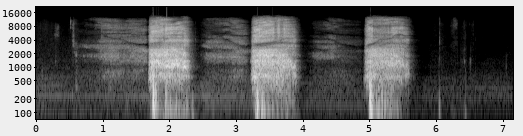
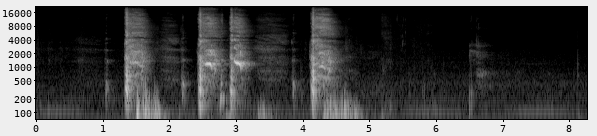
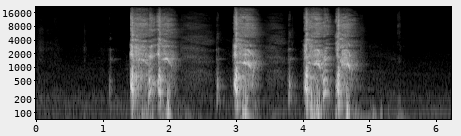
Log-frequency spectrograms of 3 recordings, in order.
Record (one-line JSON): {"exhalation_length": "7.2 s", "exhalation_amplitude": 32767, "exhalation_signal_mean_std_ratio": 0.43, "three_cough_length": "8.3 s", "three_cough_amplitude": 12770, "three_cough_signal_mean_std_ratio": 0.3, "cough_length": "6.2 s", "cough_amplitude": 25145, "cough_signal_mean_std_ratio": 0.36, "survey_phase": "alpha (2021-03-01 to 2021-08-12)", "age": "18-44", "gender": "Male", "wearing_mask": "No", "symptom_cough_any": true, "symptom_new_continuous_cough": true, "symptom_shortness_of_breath": true, "symptom_fatigue": true, "symptom_onset": "2 days", "smoker_status": "Ex-smoker", "respiratory_condition_asthma": true, "respiratory_condition_other": false, "recruitment_source": "Test and Trace", "submission_delay": "1 day", "covid_test_result": "Positive", "covid_test_method": "RT-qPCR", "covid_ct_value": 17.2, "covid_ct_gene": "ORF1ab gene", "covid_ct_mean": 18.3, "covid_viral_load": "1000000 copies/ml", "covid_viral_load_category": "High viral load (>1M copies/ml)"}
